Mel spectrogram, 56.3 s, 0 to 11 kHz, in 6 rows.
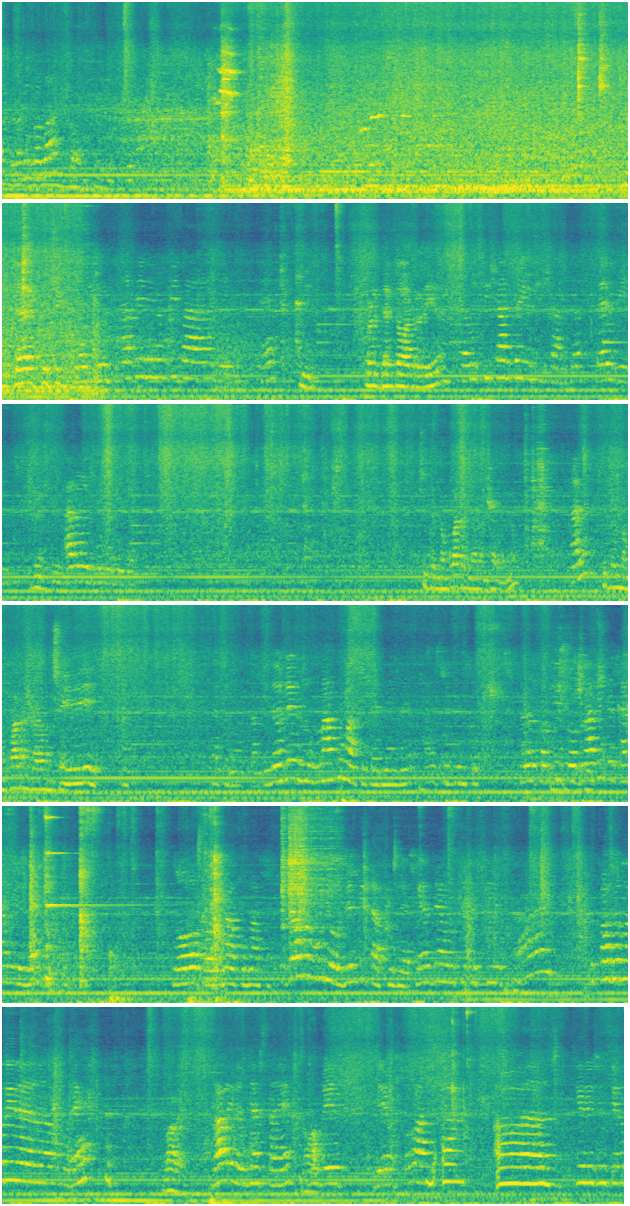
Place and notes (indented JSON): {
  "title": "SBG, Forn de Pa Griera - comprando pan",
  "date": "2011-07-22 11:00:00",
  "description": "Una escena habitual en el horno de pan del pueblo, con ese sonido característico de la máquina para cortar las rebanadas.",
  "latitude": "41.98",
  "longitude": "2.17",
  "altitude": "878",
  "timezone": "Europe/Madrid"
}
